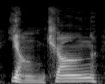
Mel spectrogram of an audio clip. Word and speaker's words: Yong Chun: a variation within Chun it's Jung Jung Yong Chun so it's kind of one word but the tone of it rises in the end so there you have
